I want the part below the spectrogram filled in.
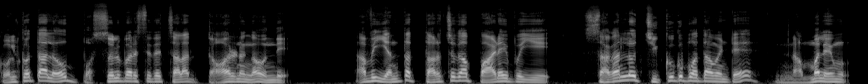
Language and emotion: Telugu, disgusted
